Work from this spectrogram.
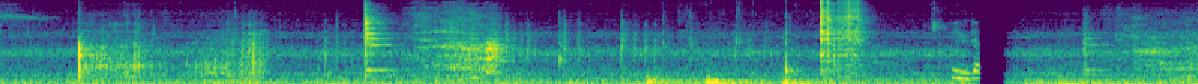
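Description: Metal ladle scraping and clinking against a cooking pot while stirring a rustic drumstick (moringa pod) curry in black masala gravy, with several sharp knocks amid softer scraping and a brief silent gap near the end.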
